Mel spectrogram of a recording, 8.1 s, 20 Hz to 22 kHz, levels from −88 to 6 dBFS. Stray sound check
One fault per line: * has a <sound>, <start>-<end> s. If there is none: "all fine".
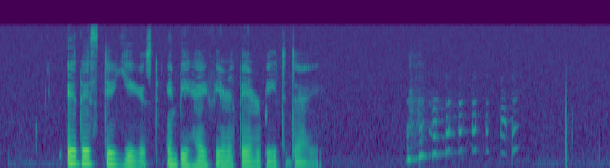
* has a laugh, 5.4-7.0 s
